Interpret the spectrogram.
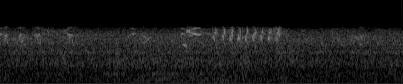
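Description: Birds chirping over a steady background hiss, with a quick trill of about nine short, high notes about three seconds in.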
